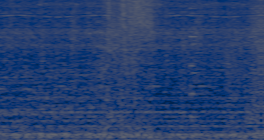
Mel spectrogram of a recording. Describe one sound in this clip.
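A turbo boost whooshes.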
